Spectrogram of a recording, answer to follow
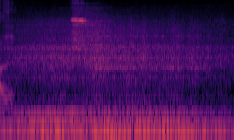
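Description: A car driving along a road: a loud, steady low rumble of engine, tyre and wind noise from the moving vehicle.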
